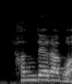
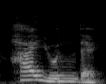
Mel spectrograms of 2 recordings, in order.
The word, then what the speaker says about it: 현대: 그러니까 미국 사람들이 현대 자동차가 있잖아요. 현대라고 안 하고 하이윤대 이렇게 했단 말이에요. HY를 하이로 읽어가지고 그래서 예전에 현대에서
